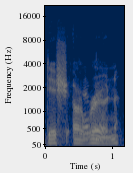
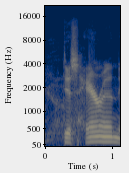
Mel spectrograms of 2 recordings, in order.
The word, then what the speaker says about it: Disheroon: attentive because you know how they get some of these pronunciations out of what is phonetically disharoon. you know, disharon, you know, they're trying to make me Middle Eastern. They throw a little bit of Lebanese into that.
